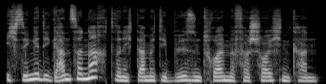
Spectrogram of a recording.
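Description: Woman voicing a tender young man, low and hushed, anxious and protective, close and dry, audiobook. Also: a little fast, no echo, natural voice. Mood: gentle. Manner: soft and hushed, often near a whisper.

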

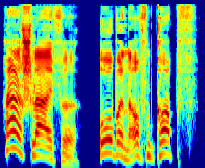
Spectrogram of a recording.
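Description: A man's voice: high-pitched, very animated, takes it slowly, fairly bright tone, no room sound, exaggerated voice. Mundungus, a man doing a whiny shifty crook wizard. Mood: evasive. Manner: whiny, defensive, cursing. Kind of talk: audiobook character voice.

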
